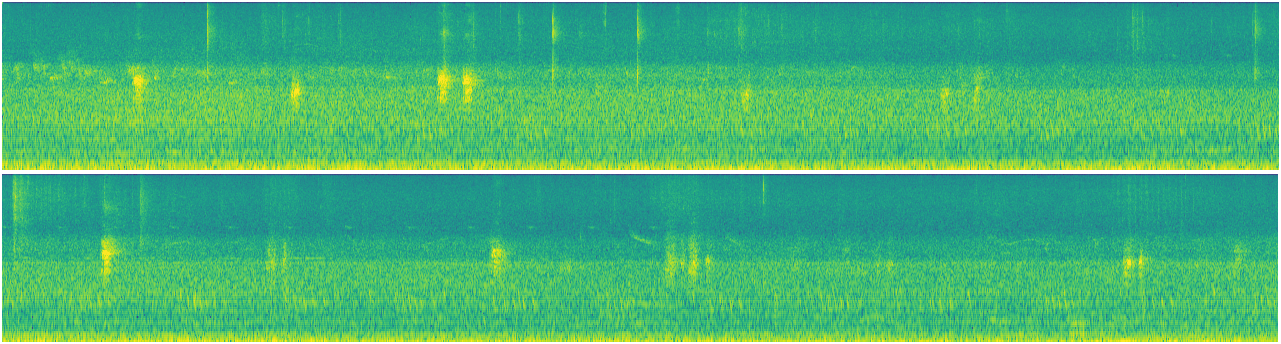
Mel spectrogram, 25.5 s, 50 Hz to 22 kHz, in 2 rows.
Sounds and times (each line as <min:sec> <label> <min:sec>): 0:13.4 Birdsong 0:14.7
0:16.9 Birdsong 0:25.5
